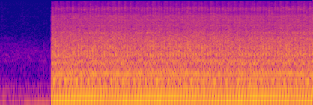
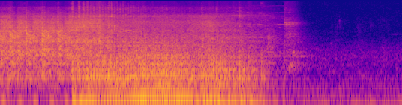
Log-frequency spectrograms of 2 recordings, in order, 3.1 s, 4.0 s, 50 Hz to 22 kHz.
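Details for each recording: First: 1986 Toyota 4Runner first start after fiddling with fuel resistor, O2 sensor and mass airflow connectors: engine catches and settles into even steady idle, no misses or knocks; cause of earlier no-run unclear. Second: 1986 Toyota 4Runner, battery recently charged: two long spells of even, rapid cranking with a pause between, never catching or firing; cranks but won't start, cause unconfirmed, a spark was seen afterward.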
